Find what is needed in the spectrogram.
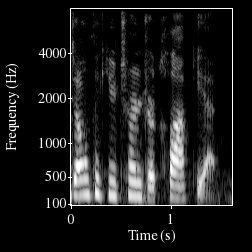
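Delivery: normal talking voice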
